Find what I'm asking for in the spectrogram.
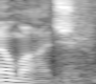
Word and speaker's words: homage: It is an homage, not a theft. – And is it homage or a homage? How do you say that? – The H is silent.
